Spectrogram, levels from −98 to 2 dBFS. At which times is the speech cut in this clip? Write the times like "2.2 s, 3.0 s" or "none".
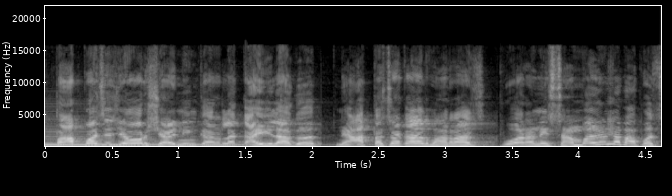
2.2 s, 3.3 s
